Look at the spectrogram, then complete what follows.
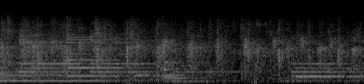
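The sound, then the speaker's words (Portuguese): An audience claps steadily for a few seconds as applause given to the Lord, a dense wash of applause over sustained organ or keyboard tones that hold and shift underneath. “Se quiser, você pode dar um aplauso ao Senhor também.”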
